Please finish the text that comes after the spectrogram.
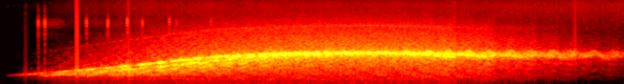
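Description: A smooth rising whoosh swells up over several seconds, holds, then fades out gently, like a sweeping riser effect between music sections.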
